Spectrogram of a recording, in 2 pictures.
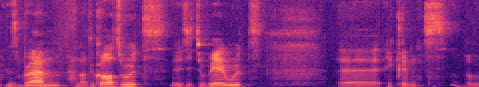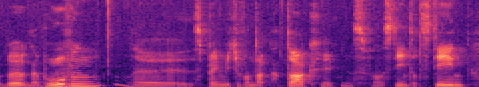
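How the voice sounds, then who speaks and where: A podcast host retells a book in a relaxed, chatty manner, often hesitating and filling the gaps with fillers. His voice sits at an ordinary middle pitch and he speaks a little slowly.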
